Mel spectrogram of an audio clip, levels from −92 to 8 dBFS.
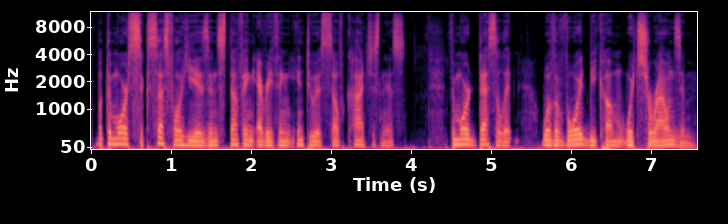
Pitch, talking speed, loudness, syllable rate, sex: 110 Hz, 180 wpm, -18 LUFS, 5.8 syllables/s, male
